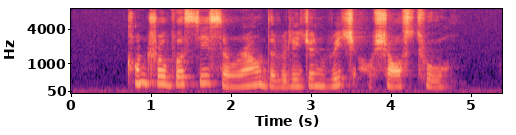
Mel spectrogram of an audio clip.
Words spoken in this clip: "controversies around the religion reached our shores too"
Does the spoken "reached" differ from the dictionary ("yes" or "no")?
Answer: yes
